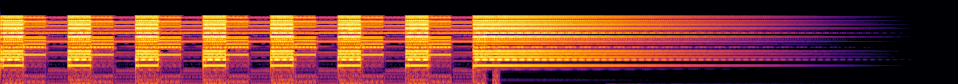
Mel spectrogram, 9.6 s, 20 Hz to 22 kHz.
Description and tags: PPG 005 Detroit 100 bpm Chord Arp G#4
This sample is part of the "PPG MULTISAMPLE 005 Detroit 100 bpm Chord Arp" sample pack. It is an arpeggiated dissonant chord at 100 bpm.
In the sample pack there are 16 samples evenly spread across 5 octaves
(C1 till C6). The note in the sample name (C, E or G#) does not
indicate the pitch of the sound but the key on my keyboard. The sound
was created on the PPG VSTi. After that normalising and fades where applied within Cubase SX.
100-bpm, multisample, ppg, arpeggiated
